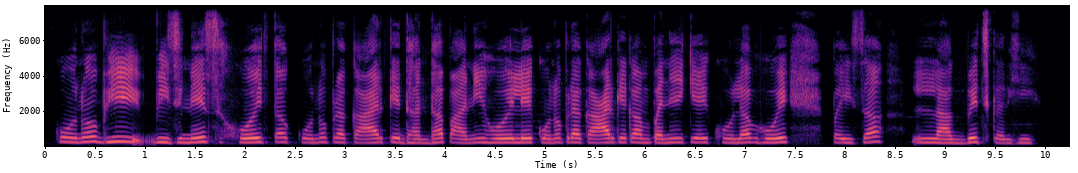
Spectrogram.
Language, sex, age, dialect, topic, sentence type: Chhattisgarhi, female, 25-30, Western/Budati/Khatahi, banking, statement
